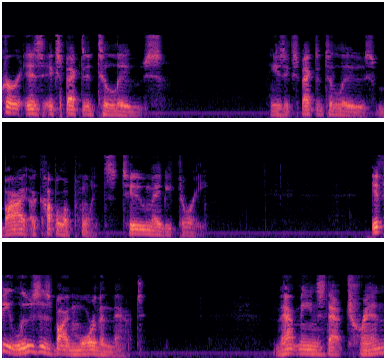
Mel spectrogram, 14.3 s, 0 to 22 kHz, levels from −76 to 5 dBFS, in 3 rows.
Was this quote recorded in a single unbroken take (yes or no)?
yes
